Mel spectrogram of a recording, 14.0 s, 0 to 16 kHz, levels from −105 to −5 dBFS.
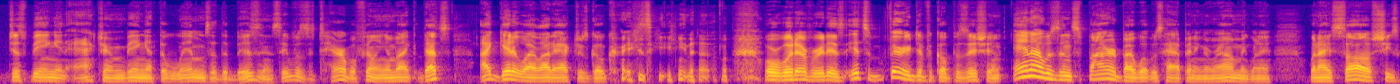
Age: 30-49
